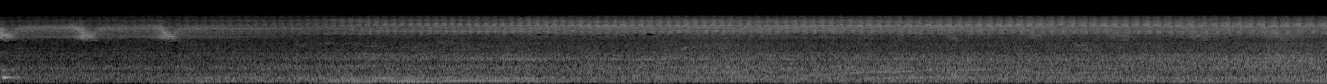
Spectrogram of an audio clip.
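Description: A steady, dense drone of annual cicadas fills the air in the city of Chicago in the middle to end of summer. It is a continuous high buzzing chorus with no breaks, with a couple of faint brief sounds near the start.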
